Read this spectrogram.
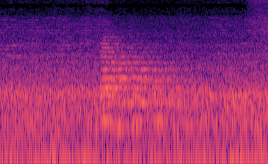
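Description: A train sounds a short horn as it approaches.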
